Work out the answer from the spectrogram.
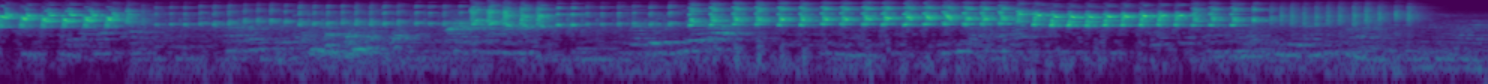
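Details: Olive lovebird delivering long bouts of chattering song, fast buzzy twitter broken into several bursts separated by brief quieter gaps, ending abruptly.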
